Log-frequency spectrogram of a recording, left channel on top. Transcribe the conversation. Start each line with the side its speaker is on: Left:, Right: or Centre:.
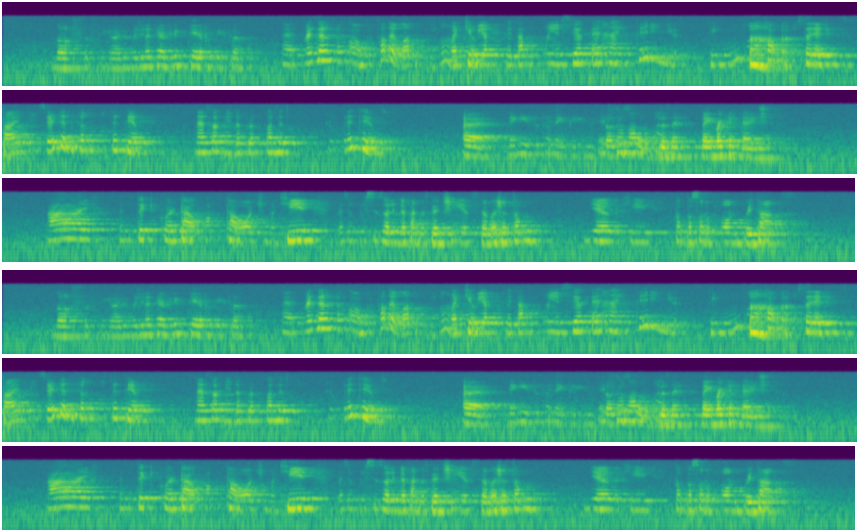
Left: Nossa senhora, imagina ter a vida inteira pra pensar.
Centre: É, mas eu, eu- ó, o que eu falei, o lado bom é que eu ia aproveitar para conhecer a terra inteirinha. Tem muito local
Left: <laughs>
Centre: que eu gostaria de visitar e eu tenho certeza que eu não vou ter tempo nessa vida para fazer tudo o que eu pretendo.
Left: É, tem isso também,
Centre: Esse,
Left: tem os
Centre: esse
Left: prós
Centre: é
Left: e
Centre: o
Left: os
Centre: lado
Left: contras,
Centre: bom.
Left: né? Da imortalidade.
Centre: Ai, eu vou ter que cortar, o papo tá ótimo aqui, mas eu preciso alimentar minhas gatinhas, elas já estão miando aqui, estão passando fome, coitadas.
